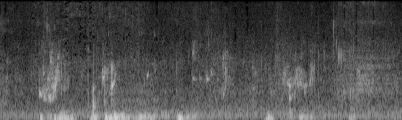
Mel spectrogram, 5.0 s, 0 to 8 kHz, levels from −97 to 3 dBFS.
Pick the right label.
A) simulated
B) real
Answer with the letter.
B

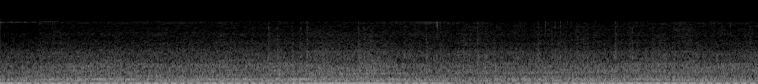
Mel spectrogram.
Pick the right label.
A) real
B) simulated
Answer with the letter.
A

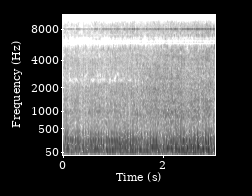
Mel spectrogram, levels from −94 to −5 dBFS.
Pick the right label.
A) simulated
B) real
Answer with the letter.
A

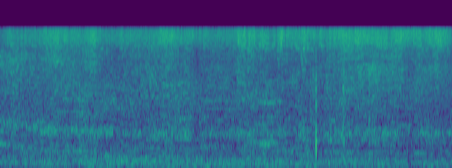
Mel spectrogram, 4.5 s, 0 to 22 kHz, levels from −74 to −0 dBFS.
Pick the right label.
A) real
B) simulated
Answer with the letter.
B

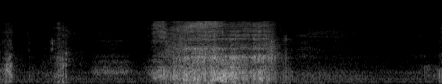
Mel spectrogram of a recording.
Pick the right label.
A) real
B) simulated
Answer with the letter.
A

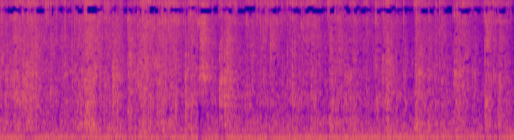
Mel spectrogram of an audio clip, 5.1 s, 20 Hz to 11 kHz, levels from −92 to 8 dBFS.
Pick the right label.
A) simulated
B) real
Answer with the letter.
B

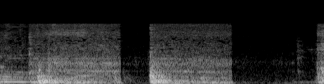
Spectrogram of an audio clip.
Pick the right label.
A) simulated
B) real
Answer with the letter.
B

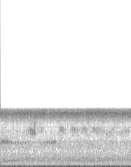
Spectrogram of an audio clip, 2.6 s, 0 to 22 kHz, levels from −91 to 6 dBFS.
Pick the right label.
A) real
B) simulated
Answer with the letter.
B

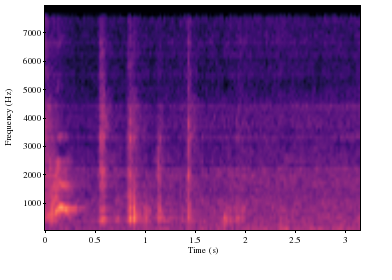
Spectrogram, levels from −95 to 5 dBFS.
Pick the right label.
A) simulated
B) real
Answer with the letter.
A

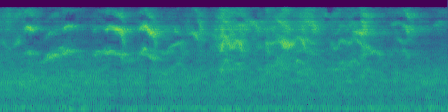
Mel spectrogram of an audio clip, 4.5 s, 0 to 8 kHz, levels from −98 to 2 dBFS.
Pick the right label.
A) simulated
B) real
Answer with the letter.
A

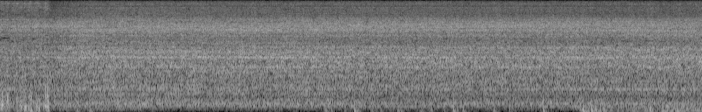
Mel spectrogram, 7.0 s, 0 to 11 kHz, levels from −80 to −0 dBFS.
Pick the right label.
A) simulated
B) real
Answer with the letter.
B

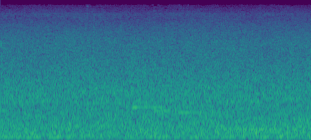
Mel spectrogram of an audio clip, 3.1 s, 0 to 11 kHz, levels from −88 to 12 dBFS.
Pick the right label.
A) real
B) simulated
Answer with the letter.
A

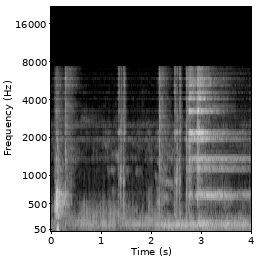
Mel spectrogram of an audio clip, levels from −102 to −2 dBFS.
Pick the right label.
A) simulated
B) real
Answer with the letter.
A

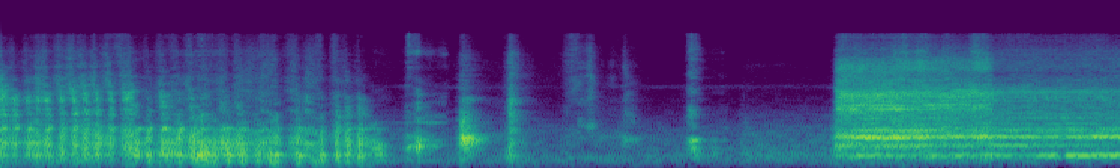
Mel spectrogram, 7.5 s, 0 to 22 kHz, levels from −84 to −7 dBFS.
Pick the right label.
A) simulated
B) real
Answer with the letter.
A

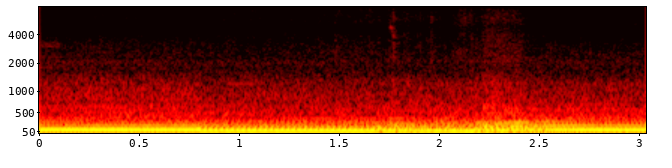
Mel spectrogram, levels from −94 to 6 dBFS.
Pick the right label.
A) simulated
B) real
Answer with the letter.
B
